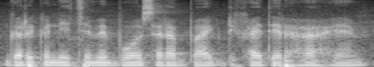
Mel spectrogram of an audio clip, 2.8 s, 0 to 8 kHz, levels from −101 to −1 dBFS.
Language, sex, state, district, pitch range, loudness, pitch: Hindi, male, Arunachal Pradesh, Papum Pare, 105-110 Hz, -17 LUFS, 105 Hz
